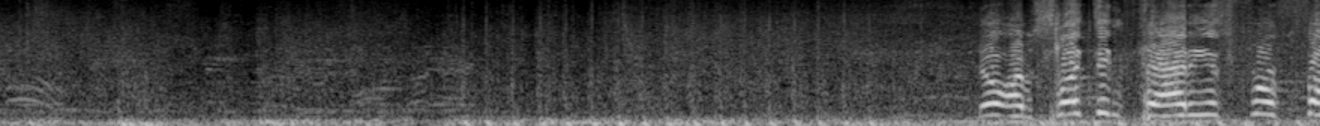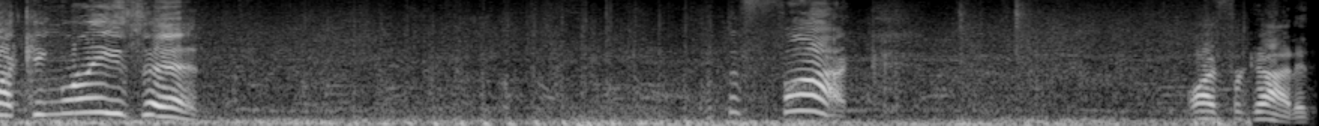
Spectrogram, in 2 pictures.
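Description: Gunfire and explosions rumble on in a battle.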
